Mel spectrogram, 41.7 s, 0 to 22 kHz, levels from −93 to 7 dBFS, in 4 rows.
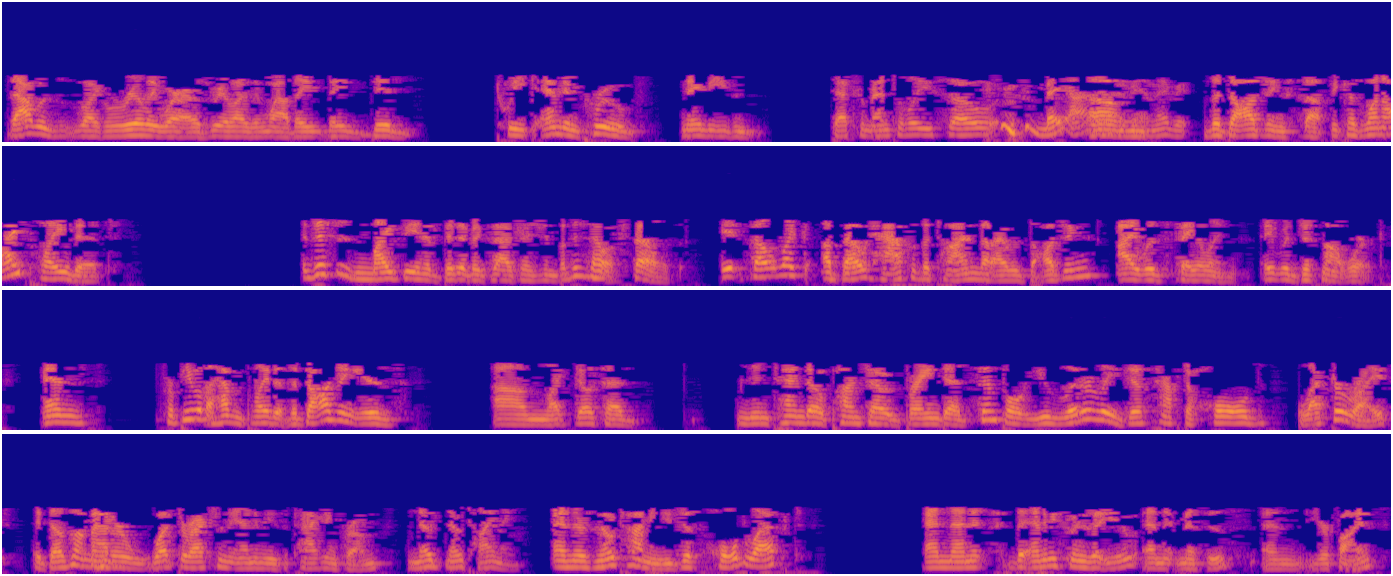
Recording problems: garbled, watery; badly; nothing above 3 kHz

